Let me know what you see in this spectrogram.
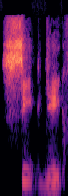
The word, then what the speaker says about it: SeatGeek: So that's SeatGeek, SeatGeek, for a lot of you that, for whatever reason, don't hear me say that correctly. So it's SeatGeek.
